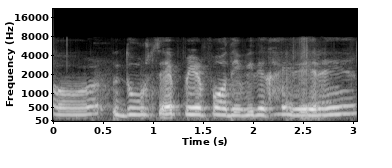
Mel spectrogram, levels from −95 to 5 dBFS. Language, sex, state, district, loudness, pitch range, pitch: Hindi, female, Himachal Pradesh, Shimla, -15 LUFS, 220-245 Hz, 235 Hz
